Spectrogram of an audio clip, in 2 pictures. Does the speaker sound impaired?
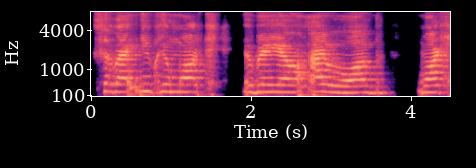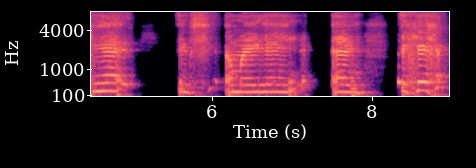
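Yes: impaired speech; speech disability; described as speech disabled.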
